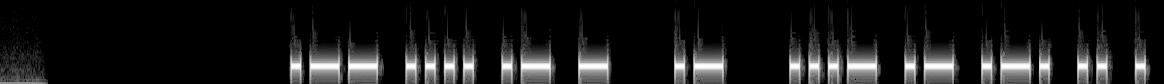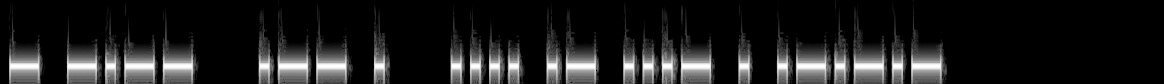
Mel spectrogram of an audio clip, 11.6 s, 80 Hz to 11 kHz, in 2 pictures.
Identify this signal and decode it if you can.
Morse code, heard as a keyed tone, about 25 wpm, 700 Hz. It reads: WHAT A VARIETY WE HAVE.
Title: Sentences from Top 1000 Words - Review Part 4 - 25wpm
